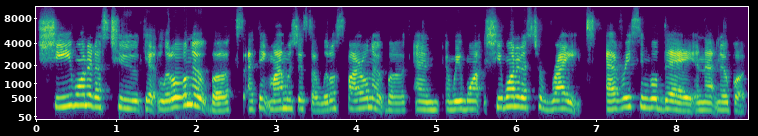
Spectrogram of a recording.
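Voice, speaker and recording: Chatty American woman with medium-pitched voice. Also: poor audio. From United States. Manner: chatty, enthusiastic. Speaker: interviewed children's author. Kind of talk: casual personal storytelling.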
